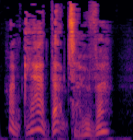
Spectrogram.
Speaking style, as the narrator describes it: muttered Neville

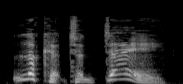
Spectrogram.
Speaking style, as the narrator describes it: groaned Ron

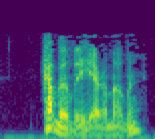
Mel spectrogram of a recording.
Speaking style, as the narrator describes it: Weasley quietly

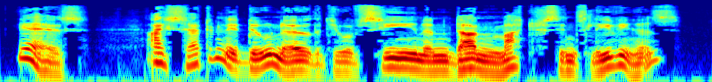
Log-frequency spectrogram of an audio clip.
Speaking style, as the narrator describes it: he said quietly

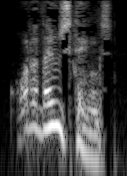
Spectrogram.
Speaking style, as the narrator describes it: whispered Ron

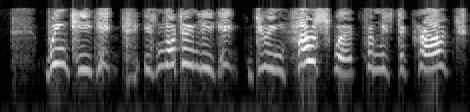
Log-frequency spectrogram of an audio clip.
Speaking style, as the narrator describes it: Winky squeaked indignantly, swaying worse than ever

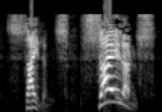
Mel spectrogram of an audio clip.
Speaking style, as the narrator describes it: Snape roared

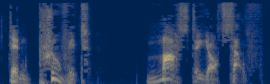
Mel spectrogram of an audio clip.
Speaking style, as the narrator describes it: spat Snape

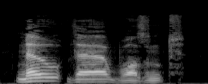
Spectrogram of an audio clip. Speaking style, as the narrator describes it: said Snape in a bored voice

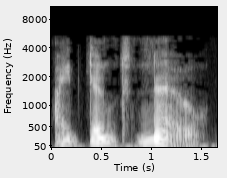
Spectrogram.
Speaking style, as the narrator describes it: said Sirius slowly

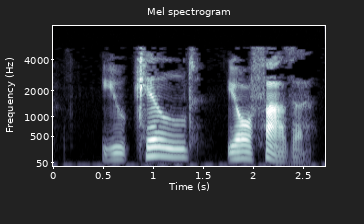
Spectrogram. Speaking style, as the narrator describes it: Dumbledore said, in the same soft voice

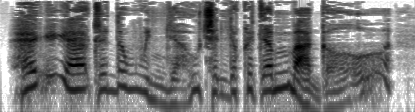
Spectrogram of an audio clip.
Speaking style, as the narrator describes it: said Gaunt quietly

